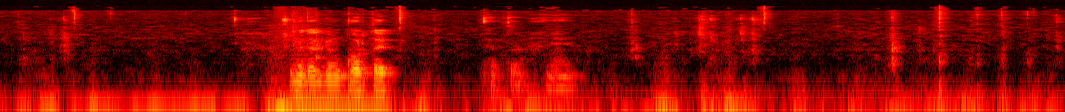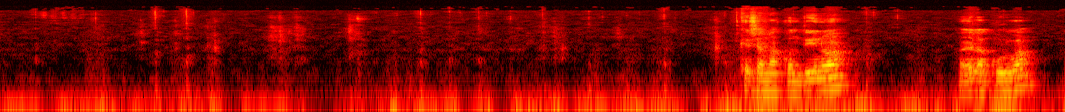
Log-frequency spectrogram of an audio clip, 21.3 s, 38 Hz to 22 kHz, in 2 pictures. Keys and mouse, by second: 0.2 right click, 0.5 f, 0.8-6.3 middle drag, 2.9 ctrl+r, 3.8 right click, 6.3 right click, 7.0 f, 7.7-9.4 middle drag, 8.7 Tab, 9.4 shift+click, 11.6 middle click, 12.3 shift+click, 12.9 middle click, 14.5 click, 15.8 middle click, 16.6 click, 17.9 click, 18.6 middle click, 19.3 click, 19.7 middle click.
